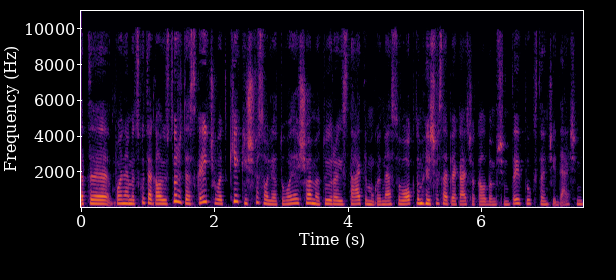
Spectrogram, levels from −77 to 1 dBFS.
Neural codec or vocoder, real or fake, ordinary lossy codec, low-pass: none; real; AAC, 48 kbps; 9.9 kHz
